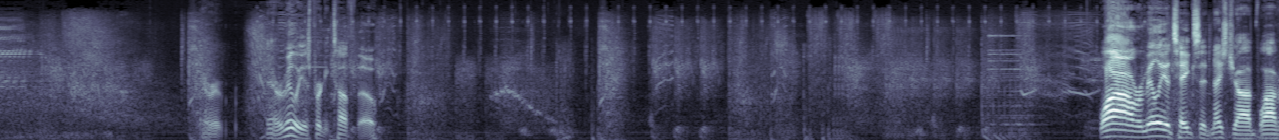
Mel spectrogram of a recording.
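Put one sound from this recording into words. Punches and kicks land with sharp smacks in a fighting game.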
